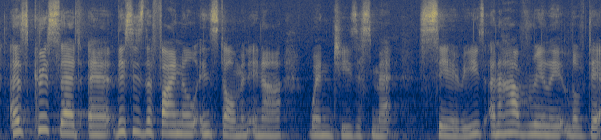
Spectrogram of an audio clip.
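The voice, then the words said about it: Yorkshire accent. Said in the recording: “I am from Yorkshire ... you may be getting a slightly more strong Yorkshire accent than usual”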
